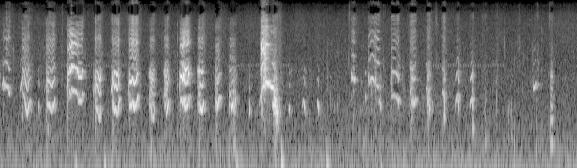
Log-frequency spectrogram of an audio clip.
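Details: Labrador Retriever puppies nearly three weeks old, from a litter of eight, give loud rapid whining yelps in a steady string, then softer scattered squeaks as the crying tapers off.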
